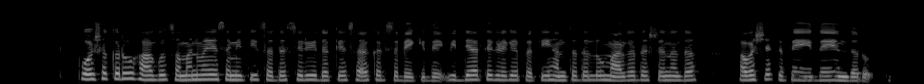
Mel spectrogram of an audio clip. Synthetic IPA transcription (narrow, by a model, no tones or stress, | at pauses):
pɔːʂɐkɐɾuɦaːɡuːsɐmɐnʋɐjɐsɐmit̪isɐd̪ɐsjɐɾujid̪ɐkːe̞sɐɦɐkɐɾisɐbeːkid̪e̞ʋid̪jaːɾt̪ʰiɡɐɭiɡe̞pɾɐt̪iɦɐnt̪ɐd̪ɐlːumaːɾɡɐd̪ɐɾʃɐnɐd̪ɐː | ʋɐʃjɐkɐt̪e̞id̪e̞ːnd̪ɐɾu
